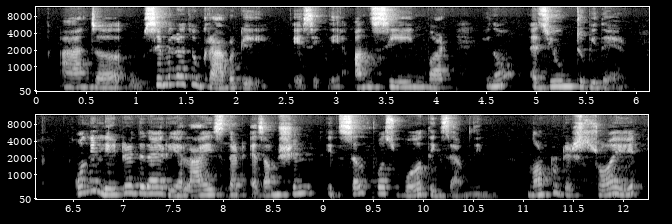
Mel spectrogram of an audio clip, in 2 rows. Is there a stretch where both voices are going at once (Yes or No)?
No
